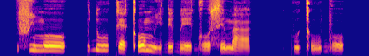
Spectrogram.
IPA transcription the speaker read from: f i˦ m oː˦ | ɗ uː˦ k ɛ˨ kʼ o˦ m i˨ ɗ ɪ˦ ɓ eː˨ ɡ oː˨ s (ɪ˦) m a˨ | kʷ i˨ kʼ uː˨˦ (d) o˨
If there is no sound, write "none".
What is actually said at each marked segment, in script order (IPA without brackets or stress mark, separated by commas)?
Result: ɪ˦, b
